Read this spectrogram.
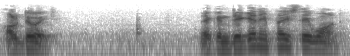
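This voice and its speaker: An actor playing a surly, defensive chicken farmer in an old radio drama. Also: male voice, mid-range voice, a little fast, lightly acted. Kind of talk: 1950s radio drama acting. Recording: noisy muffled radio recording, farmyard fowl behind.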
